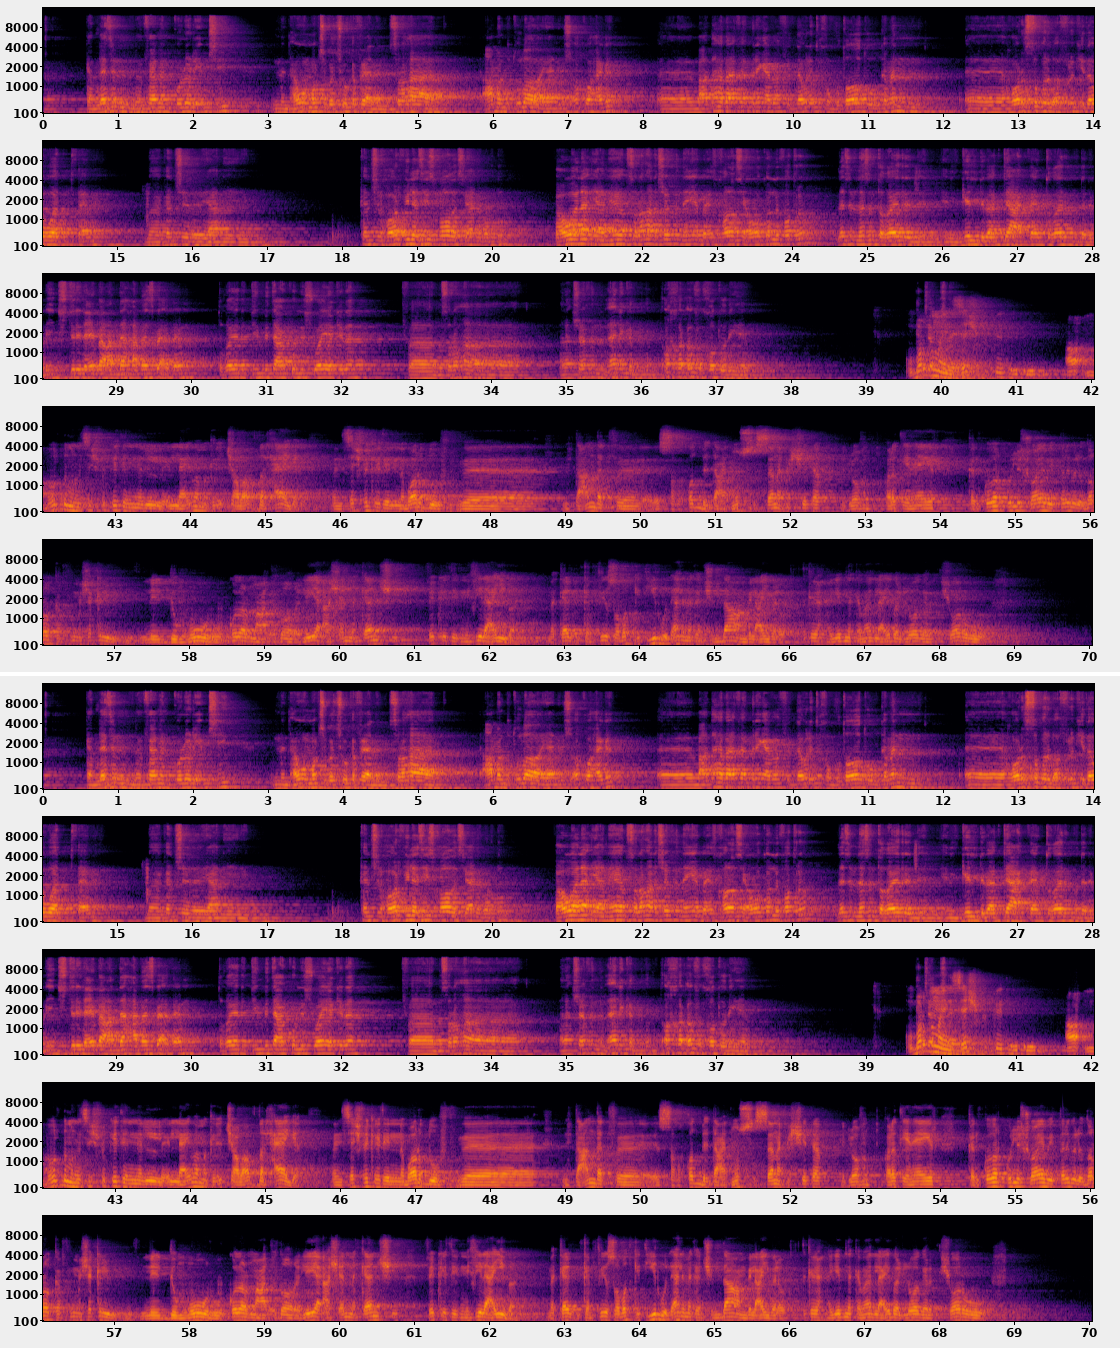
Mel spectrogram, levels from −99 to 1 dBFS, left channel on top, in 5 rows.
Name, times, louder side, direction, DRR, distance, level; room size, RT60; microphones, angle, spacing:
voice 1, 0.6-2.5 3.0-5.3 5.8-7.6 8.2-11.7 12.3-14.8 15.3-17.1 18.2-20.2 20.8-24.2 24.6-30.0 30.4-32.2 32.9-34.4 34.9-37.5 39.7-40.4, right 2 dB, 10° right, 3 dB, 1.1 m, -29 dB
voice 2, 39.5-41.4 41.7-45.5 45.9-48.6 49.0-62.4 62.8-66.0 66.3-68.9, right 4 dB, 50° right, 5 dB, 0.5 m, -30 dB
22.0 x 17.0 x 3.7 m, 2.3 s
head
